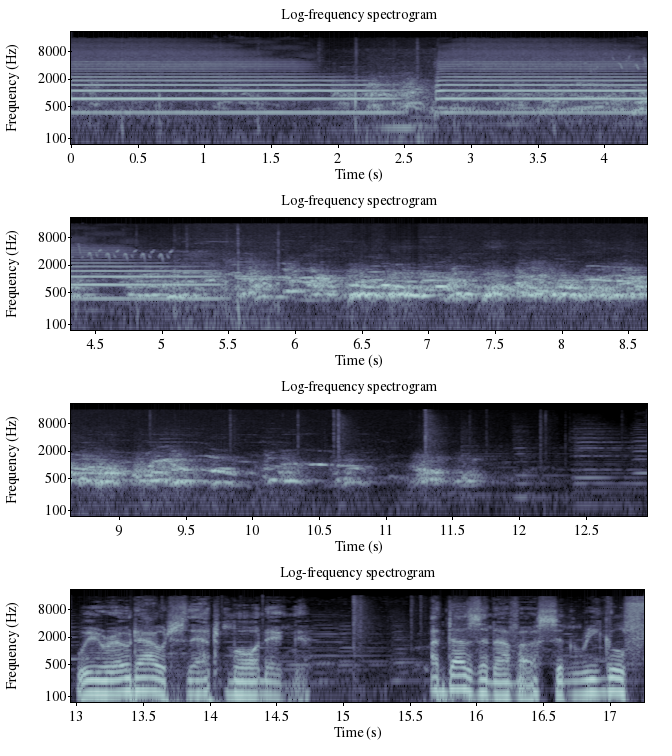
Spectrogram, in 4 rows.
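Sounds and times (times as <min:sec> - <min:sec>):
hunting horn blasts: 0:00.0 - 0:11.6
pack of dogs barking and howling excitedly: 0:00.9 - 0:12.2
speech: 0:13.0 - 0:14.8, 0:15.7 - 0:17.2.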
